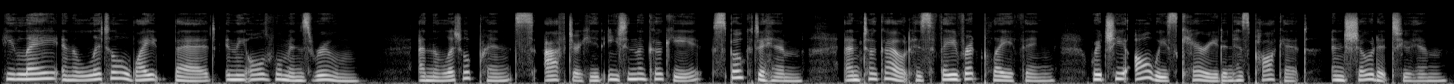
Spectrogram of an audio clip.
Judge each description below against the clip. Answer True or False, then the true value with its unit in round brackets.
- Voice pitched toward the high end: True (205 Hz)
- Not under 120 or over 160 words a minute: False (175 wpm)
